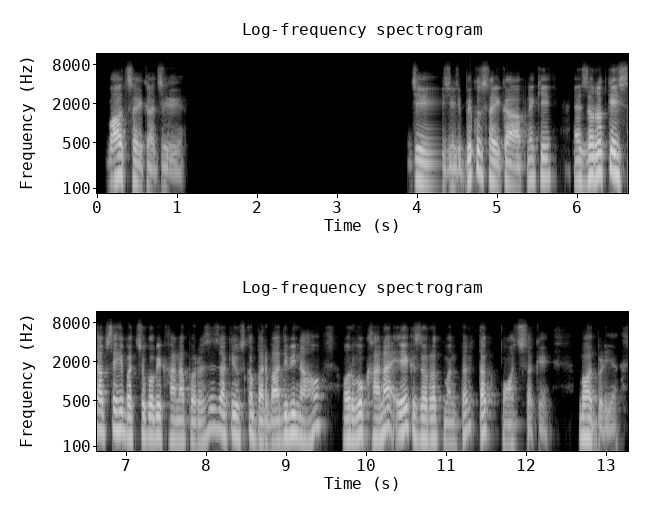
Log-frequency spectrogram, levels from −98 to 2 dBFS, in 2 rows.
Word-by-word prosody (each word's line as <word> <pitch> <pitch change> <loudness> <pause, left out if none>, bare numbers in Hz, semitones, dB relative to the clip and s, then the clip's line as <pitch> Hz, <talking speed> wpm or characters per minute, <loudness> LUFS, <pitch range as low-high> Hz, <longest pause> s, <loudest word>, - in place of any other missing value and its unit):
बहुत 145 +4 +4
सही 125 -4 -2
कहा, 100 - -5
जी। 90 -3 -9 2.9
जी, 120 -3 -1
जी, 105 +2 -6
जी - - -6
बिल्कुल 150 +6 +1
सही 135 -7 +1
कहा 120 0 +2
आपने 130 +7 -4
कि 145 +1 -2 0.3
अ, 135 - 0
ज़रूरत 155 +6 +4
के 190 - +6
हिसाब 170 +1 +4
से 175 +1 +1
ही 175 - +3
बच्चों 145 0 0
को 145 0 +3
भी 145 - +4
खाना 130 -2 -1
परोसे 125 +10 -3
ताकि 155 -3 +1
उसका 145 +2 -1
बर्बादी 125 +3 +2
भी 160 +1 +3
ना 135 -4 0
हो 200 +5 -3 0.3
और 135 0 +3
वो 155 +3 +5
खाना 140 +7 +4 0.2
एक 190 - +1
ज़रूरतमंद 135 -4 -1
पर 160 +5 -3
तक 160 - +4 0.2
पहुँच 110 -1 -5
सके। - - -10 0.4
बहुत 140 -2 +4
बढ़िया। 95 0 -7
140 Hz, 180 wpm, -25 LUFS, 120-155 Hz, 2.9 s, के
